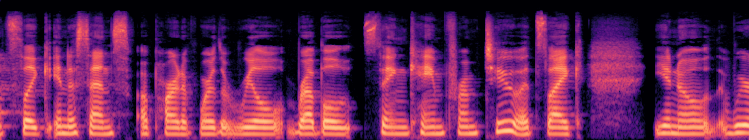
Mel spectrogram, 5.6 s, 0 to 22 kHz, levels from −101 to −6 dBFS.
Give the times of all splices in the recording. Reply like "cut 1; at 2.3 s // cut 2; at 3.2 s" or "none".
cut 1; at 0.9 s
